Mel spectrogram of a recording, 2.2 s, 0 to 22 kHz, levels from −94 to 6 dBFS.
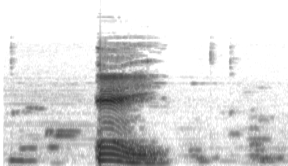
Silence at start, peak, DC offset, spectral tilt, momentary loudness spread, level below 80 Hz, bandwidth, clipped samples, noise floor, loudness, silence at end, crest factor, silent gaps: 0.1 s; 0 dBFS; under 0.1%; -4.5 dB/octave; 25 LU; -52 dBFS; 9.2 kHz; under 0.1%; -46 dBFS; -14 LUFS; 0.15 s; 20 dB; none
